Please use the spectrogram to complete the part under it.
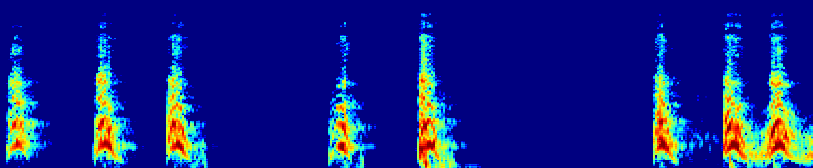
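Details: Female pet Boxer dog barking at home: about eight sharp, mid-pitched barks, spaced irregularly, with a long pause before a quicker closing burst; no other sounds.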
